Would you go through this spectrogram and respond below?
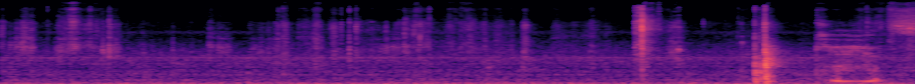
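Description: Scissors snip through a strip of scrap fabric, a couple of quiet, close crisp cuts standing out against a low room hush, with a faint squeaky sound near the end.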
